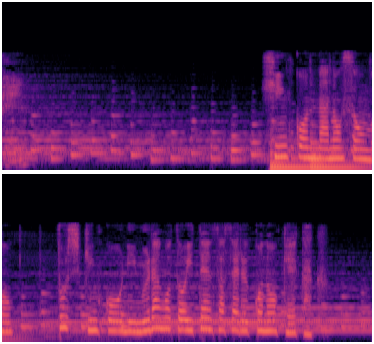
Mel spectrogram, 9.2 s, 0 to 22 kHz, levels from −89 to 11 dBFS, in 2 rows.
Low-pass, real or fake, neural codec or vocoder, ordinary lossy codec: 7.2 kHz; real; none; none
